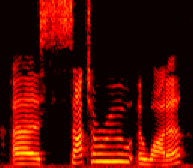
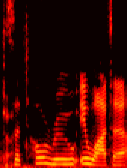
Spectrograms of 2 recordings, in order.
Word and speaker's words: Satoru Iwata: Satoru Iwata, as everyone knows. Are you going to correct me in my pronunciation? – I was about to, yeah. – Satoru Iwata. I know, I keep saying it wrong.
